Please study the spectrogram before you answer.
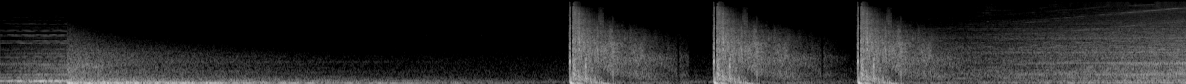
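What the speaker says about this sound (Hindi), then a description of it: "पड़ोसी ने 3 गन शॉट्स की आवाज सुनी है" Three sharp, loud gunshots ring out inside a house in a TV crime drama, each about a second and a half apart, with echoing decays after a rumbling lead-in.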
